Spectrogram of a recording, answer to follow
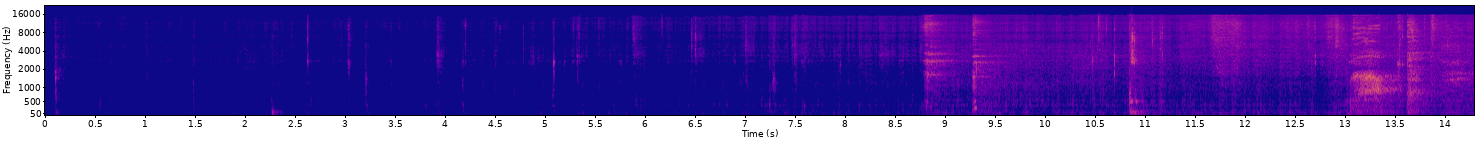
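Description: Faint, scattered swallowing ticks as a man gulps soda from a plastic bottle. Near the end comes a short strained vocal sound as he reacts to the drink's harsh, spicy taste.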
